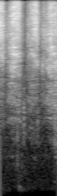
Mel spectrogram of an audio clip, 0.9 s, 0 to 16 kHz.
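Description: Rust being rubbed off a Ponsness Warren Size-O-Matic 900 shotshell press: a short, close, gritty back-and-forth scrubbing in two or three quick strokes.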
